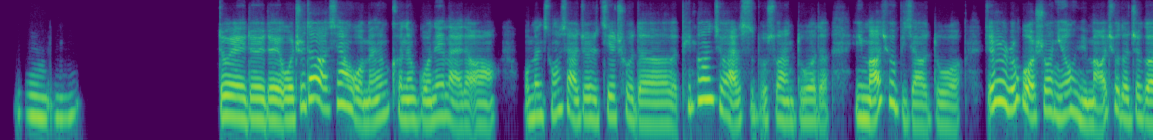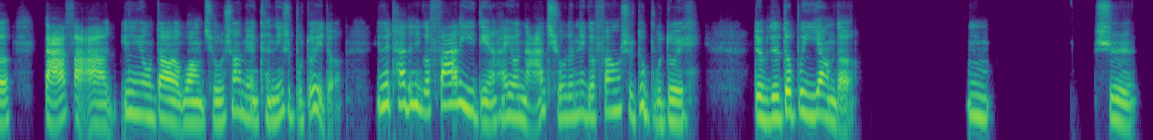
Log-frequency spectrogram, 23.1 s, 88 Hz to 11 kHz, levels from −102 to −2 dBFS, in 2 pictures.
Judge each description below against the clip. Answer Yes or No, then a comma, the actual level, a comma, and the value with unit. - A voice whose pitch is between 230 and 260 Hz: No, high, 195 Hz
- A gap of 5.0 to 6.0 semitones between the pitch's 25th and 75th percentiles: Yes, average, 5.3 semitones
